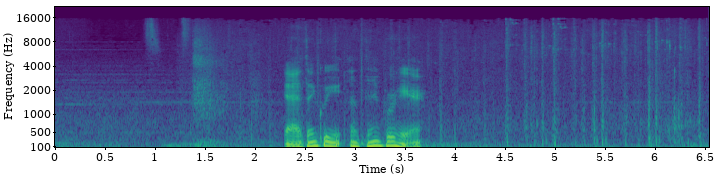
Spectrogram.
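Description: Horse hooves clop on a rocky path.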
